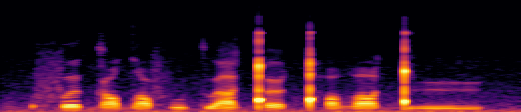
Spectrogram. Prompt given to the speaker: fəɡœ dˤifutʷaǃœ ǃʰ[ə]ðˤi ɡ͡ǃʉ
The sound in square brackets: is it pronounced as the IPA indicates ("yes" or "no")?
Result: yes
